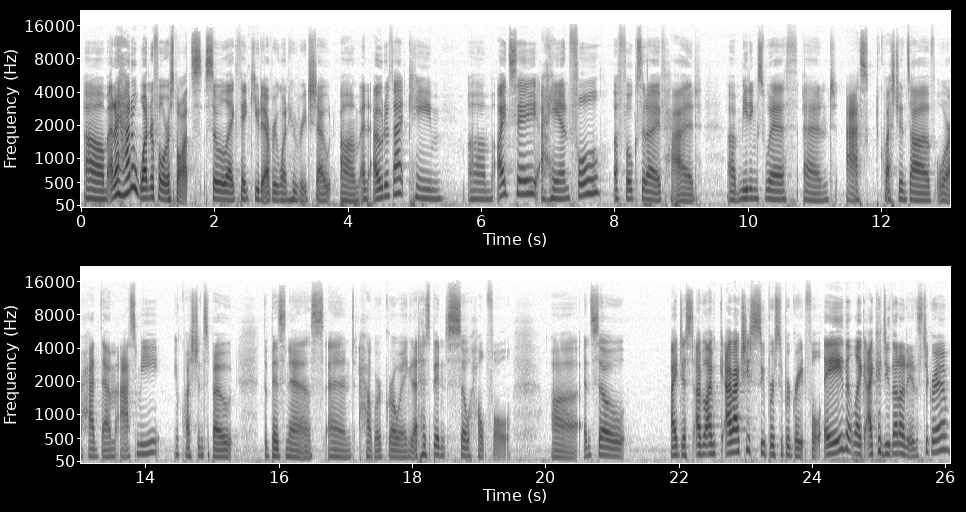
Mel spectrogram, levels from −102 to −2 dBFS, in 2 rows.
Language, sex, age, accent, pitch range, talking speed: English, female, 20-39, American, 145-185 Hz, 175 wpm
